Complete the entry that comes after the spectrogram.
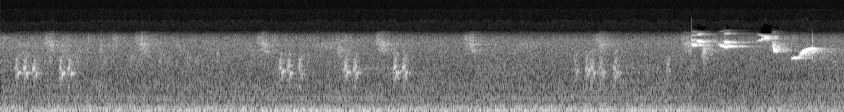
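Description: Birds chirping, short calls repeated every half second or so, with a few louder, higher sliding calls near the end, over a steady low rumble.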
